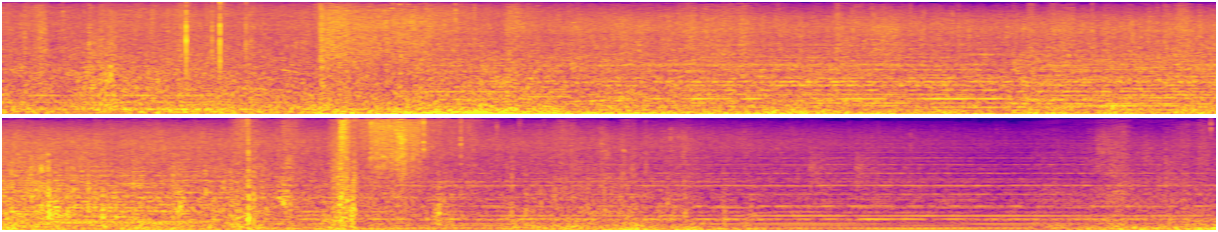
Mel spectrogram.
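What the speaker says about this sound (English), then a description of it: "thunder sounded much too close and full of angry power" Thunderstorm with heavy rain in the video game What Remains of Edith Finch, a dense, loud rain hiss that runs the whole time, with deep rumbling thunder and sharper cracks breaking through.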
